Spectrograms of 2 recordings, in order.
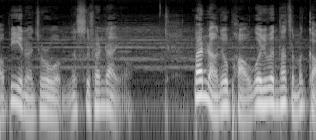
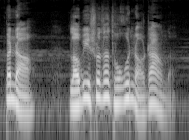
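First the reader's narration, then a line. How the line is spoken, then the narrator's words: Someone shouting. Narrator (Chinese): 有人喊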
